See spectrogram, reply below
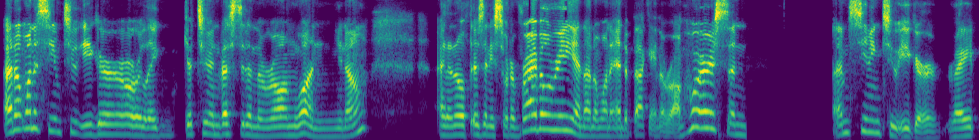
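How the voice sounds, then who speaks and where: A woman's voice: mid-range voice, big pitch swings, fast, fairly bright tone, no echo. A woman playing a driven, distracted college-bound young woman in an audio drama, speaking casually and wryly. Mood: busy, chatty. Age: young adult. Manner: casual, wry. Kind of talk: naturalistic audio drama dialogue.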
